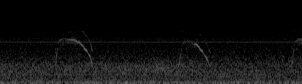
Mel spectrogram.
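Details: Begging royal albatross chick, the daughter, asking her mother for food on 23 May 2021; two bright descending-arched whistles about a second apart, a third starting at the end, against a steady hiss.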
